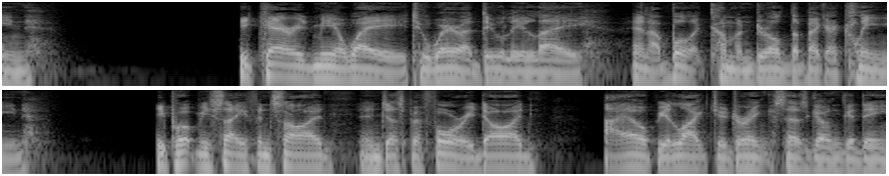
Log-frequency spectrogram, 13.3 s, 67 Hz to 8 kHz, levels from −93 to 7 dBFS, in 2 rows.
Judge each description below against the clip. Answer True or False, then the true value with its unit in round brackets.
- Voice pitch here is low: True (90 Hz)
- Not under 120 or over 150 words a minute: True (145 wpm)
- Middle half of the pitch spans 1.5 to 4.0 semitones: True (3.1 semitones)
